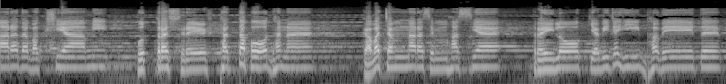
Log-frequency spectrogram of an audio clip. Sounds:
Mantra

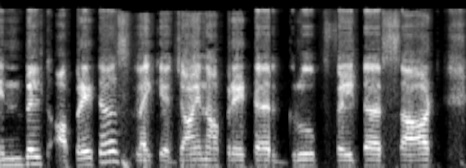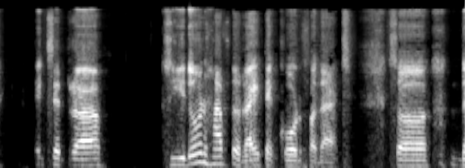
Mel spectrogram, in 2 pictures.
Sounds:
Speech

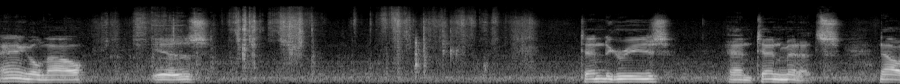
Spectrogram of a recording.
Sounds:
Speech, inside a small room

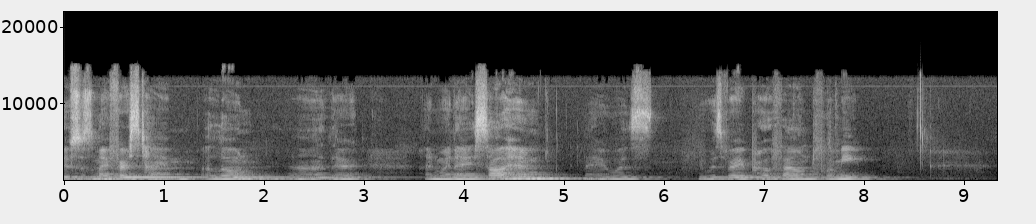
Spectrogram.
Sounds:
monologue, Female speech, Speech

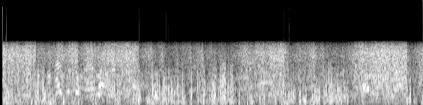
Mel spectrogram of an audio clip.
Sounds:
Speech

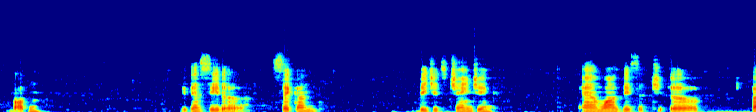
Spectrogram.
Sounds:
Speech

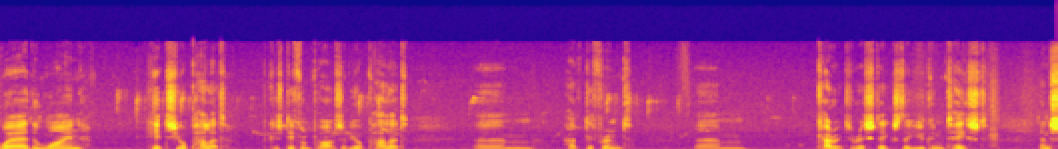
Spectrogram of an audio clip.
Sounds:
Speech

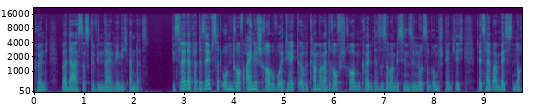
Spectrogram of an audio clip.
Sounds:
Speech

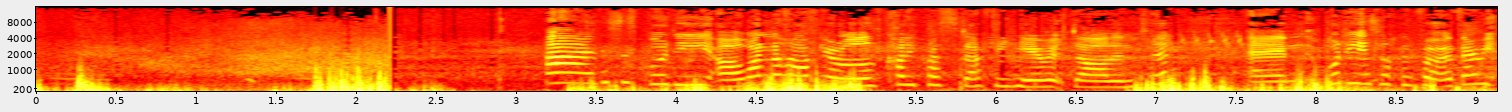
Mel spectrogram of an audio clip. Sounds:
Speech

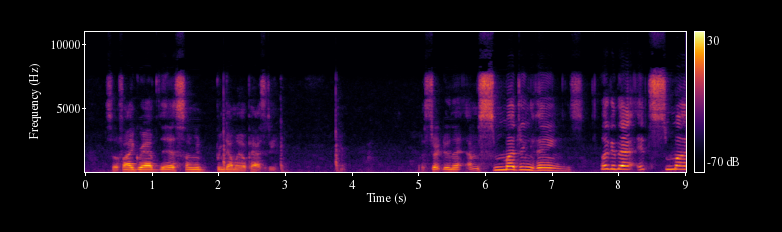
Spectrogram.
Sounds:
Speech

